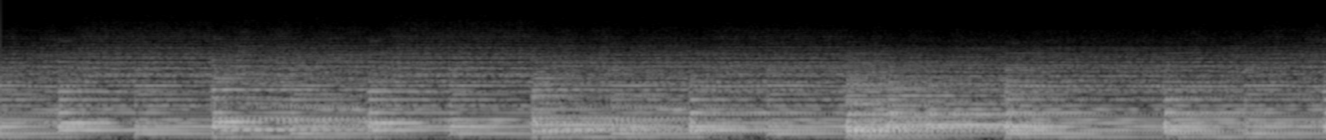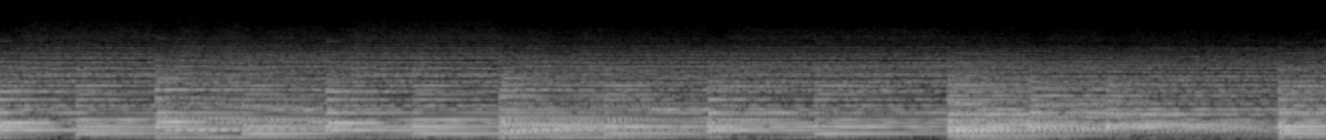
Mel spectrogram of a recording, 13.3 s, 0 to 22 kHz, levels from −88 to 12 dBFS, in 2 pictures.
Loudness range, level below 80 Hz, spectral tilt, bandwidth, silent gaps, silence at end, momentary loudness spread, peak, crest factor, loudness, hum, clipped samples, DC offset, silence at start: 1 LU; -48 dBFS; -7.5 dB/octave; 8.4 kHz; none; 0 s; 5 LU; -6 dBFS; 16 dB; -22 LUFS; none; under 0.1%; under 0.1%; 0 s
